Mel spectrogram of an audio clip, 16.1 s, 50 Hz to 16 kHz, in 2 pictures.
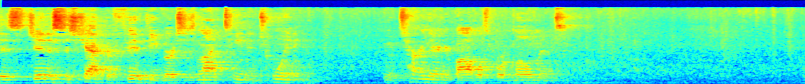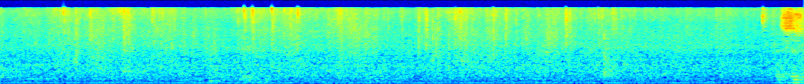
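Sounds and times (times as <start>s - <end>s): low room hum: 0.0s - 16.0s
pages being turned: 7.0s - 14.5s.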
